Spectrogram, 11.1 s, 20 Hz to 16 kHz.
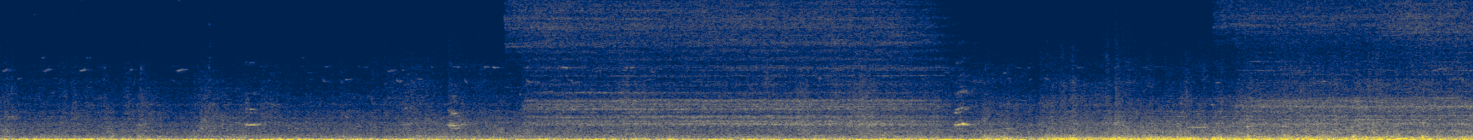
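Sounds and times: freight train wheels rumbling: 0.0s - 11.0s.

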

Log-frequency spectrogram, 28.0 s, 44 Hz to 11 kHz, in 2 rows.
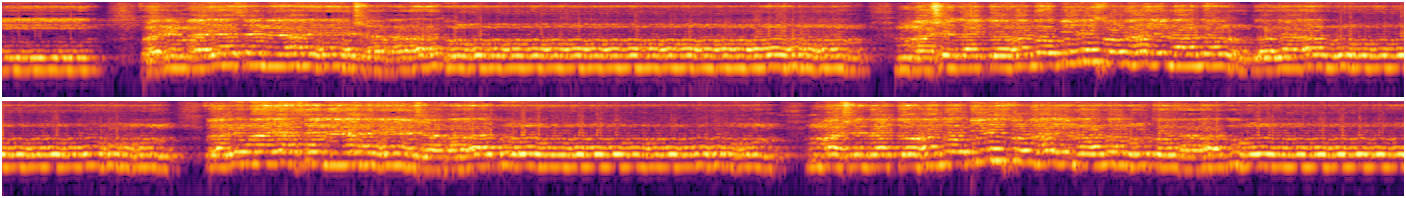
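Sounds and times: man singing unaccompanied: 0.0s - 28.0s.

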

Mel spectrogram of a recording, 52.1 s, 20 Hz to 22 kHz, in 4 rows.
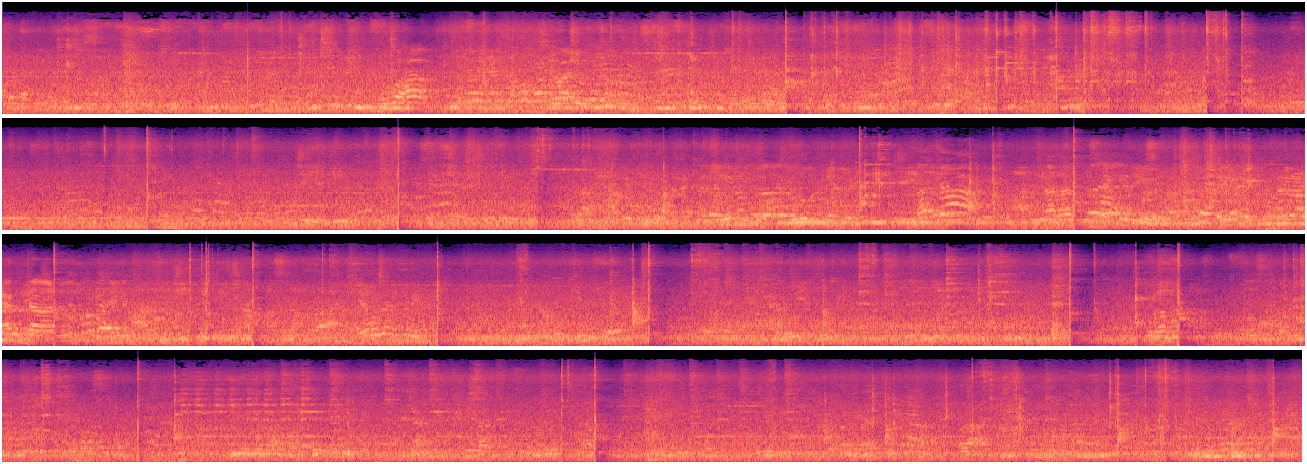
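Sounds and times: utensils clinking on steel pot: 7.8s - 12.5s.

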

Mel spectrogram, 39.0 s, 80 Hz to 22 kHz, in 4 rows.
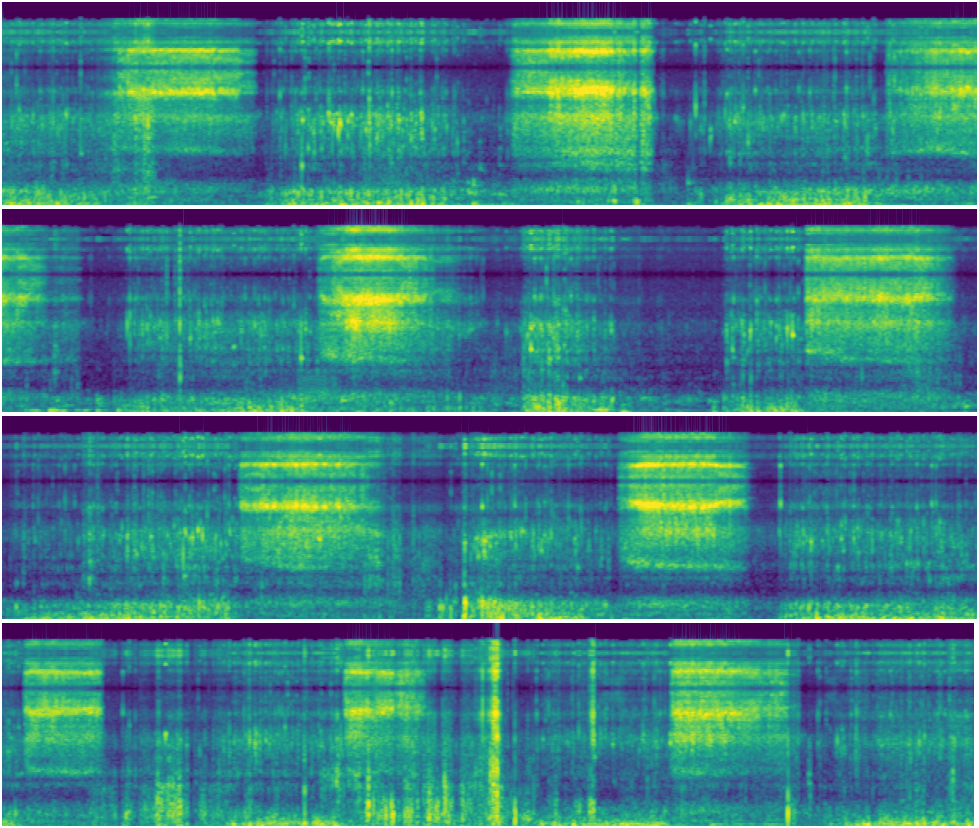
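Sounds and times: bubbling exhaled air: 0.0s - 38.9s
regulator hissing inhalation: 1.0s - 2.6s, 5.1s - 6.6s, 8.9s - 10.5s, 12.9s - 14.4s, 17.8s - 19.3s, 21.9s - 23.4s, 25.7s - 27.0s, 29.5s - 30.4s, 32.7s - 33.6s, 36.0s - 37.2s.

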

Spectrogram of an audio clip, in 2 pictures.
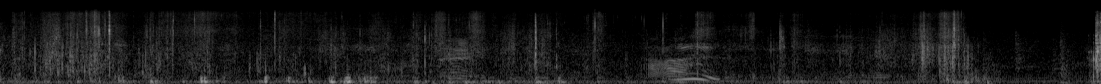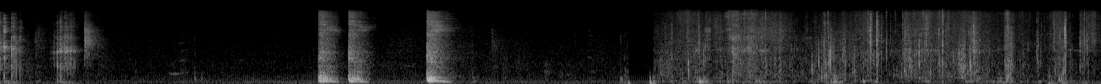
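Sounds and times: rustling through brush: 0.0s - 9.8s, 17.5s - 22.0s.

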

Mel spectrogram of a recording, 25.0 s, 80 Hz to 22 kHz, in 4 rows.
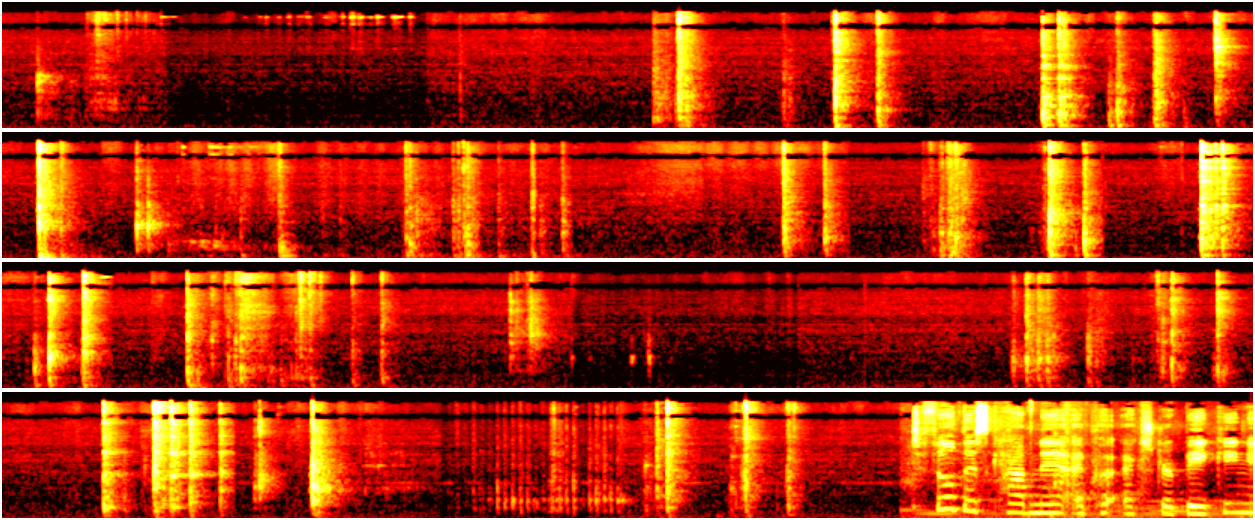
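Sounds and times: plastic canisters clicking and tapping: 5.2s - 9.2s.

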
